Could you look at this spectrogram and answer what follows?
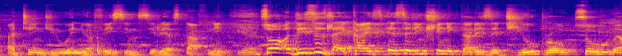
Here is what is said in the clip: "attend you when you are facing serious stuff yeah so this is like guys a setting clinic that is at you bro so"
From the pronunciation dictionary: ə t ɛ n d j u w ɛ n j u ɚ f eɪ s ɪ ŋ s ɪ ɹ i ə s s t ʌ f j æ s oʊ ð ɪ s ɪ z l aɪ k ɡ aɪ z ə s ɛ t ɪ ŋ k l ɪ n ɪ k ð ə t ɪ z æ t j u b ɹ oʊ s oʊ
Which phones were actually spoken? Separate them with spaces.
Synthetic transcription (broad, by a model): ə t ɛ n d j u w ɛ n j u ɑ f eɪ s ɪ ŋ s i ɹ i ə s s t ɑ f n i s oʊ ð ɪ s ɪ z l aɪ k ɡ aɪ z ə s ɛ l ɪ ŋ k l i n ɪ k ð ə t ɪ z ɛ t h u b ɹ oʊ s oʊ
